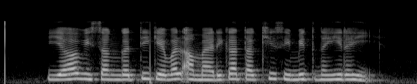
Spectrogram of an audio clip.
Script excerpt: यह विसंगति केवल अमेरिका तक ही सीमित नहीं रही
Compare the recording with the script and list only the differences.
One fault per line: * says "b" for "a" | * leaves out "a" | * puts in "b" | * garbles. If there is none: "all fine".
all fine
